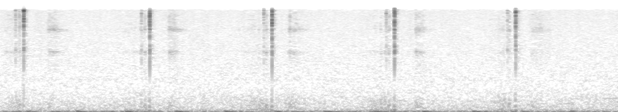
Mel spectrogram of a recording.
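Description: Small steel eyebrow scissors held in the fingers are snipped open and closed repeatedly. Crisp, bright metallic snips come about once a second, each followed by a softer click as the blades part. A low, quiet rumble sits underneath.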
